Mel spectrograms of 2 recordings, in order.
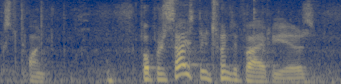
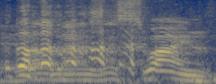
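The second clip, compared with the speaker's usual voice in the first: laughing jibe; much slower than usual. Acted.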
